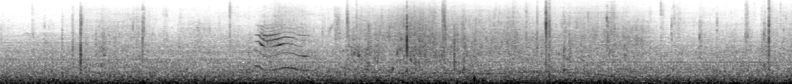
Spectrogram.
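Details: Stray cats, gathered in greater numbers than usual, fed only Churu treats after the Kalkan food and dishes were forgotten; one short wavering meow with a rising-falling pitch stands out over steady low rumbling background noise.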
